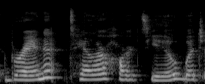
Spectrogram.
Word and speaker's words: Bryn: It's Bryn, Brynne, but most people say Byrne or Bryony or.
